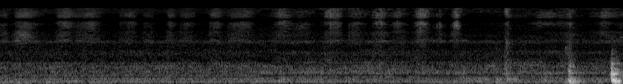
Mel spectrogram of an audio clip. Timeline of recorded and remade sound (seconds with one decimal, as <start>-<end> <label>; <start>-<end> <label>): 0.0-2.6 recorded; 2.6-6.2 remade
